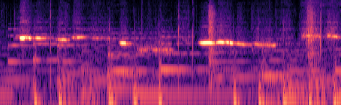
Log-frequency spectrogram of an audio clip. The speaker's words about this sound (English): Okay, that literally is annoying. What? It's annoying. Please stop whistling. I'm not whistling.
